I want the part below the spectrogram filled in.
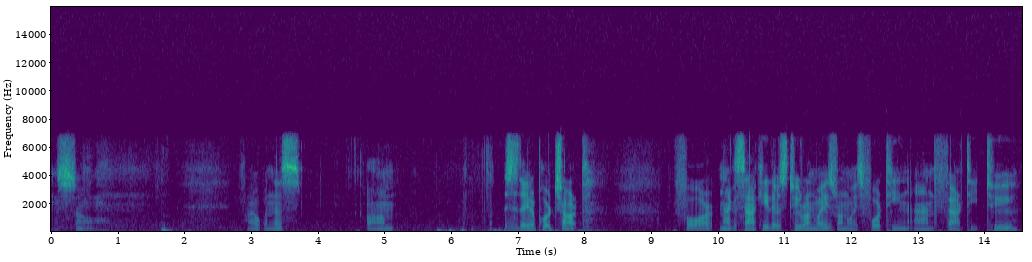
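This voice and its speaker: A man's voice: mid-range voice, flat delivery, slow, pauses often, a bit bright, dull audio, slight background noise. A man giving casual, chatty commentary as he sets up a flight in a simulator, thinking aloud as he goes. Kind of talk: casual commentary while gaming.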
